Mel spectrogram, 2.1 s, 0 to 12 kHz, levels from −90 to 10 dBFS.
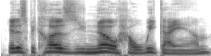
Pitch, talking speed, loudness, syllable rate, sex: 155 Hz, 255 wpm, -18 LUFS, 5.6 syllables/s, male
